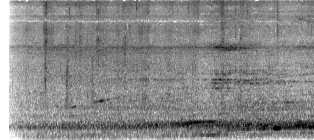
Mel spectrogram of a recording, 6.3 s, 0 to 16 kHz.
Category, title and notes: Soundscapes > Urban
final tram 33
tram, hervanta, finland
